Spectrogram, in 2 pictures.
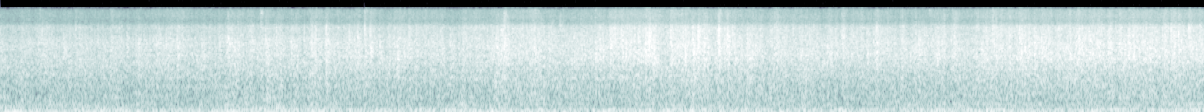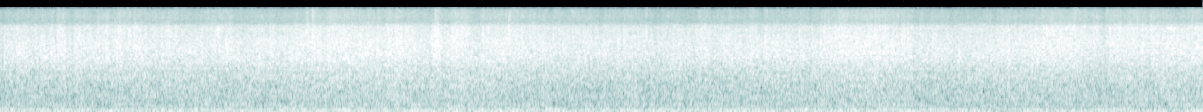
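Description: Heavy rain drumming on a car's roof and windscreen, heard from inside the cabin as a dense, steady hiss over the low rumble of the car driving.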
